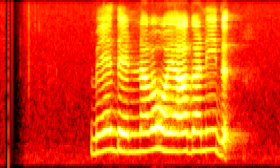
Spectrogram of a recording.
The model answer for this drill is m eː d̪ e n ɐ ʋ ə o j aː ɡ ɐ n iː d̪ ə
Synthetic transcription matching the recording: m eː d̪ e nː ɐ ʋ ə o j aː ɡ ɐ n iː d̪ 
